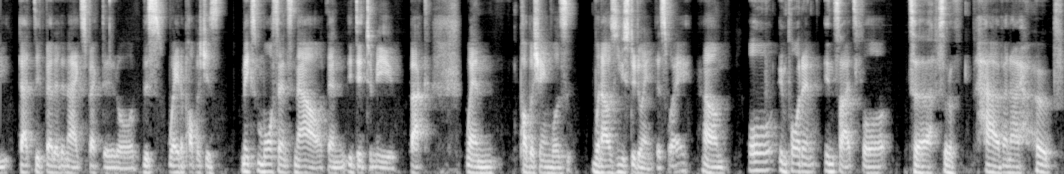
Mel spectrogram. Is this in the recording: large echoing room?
no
